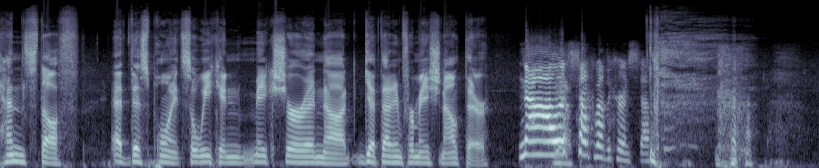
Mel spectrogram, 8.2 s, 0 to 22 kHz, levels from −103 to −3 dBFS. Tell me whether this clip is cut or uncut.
cut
